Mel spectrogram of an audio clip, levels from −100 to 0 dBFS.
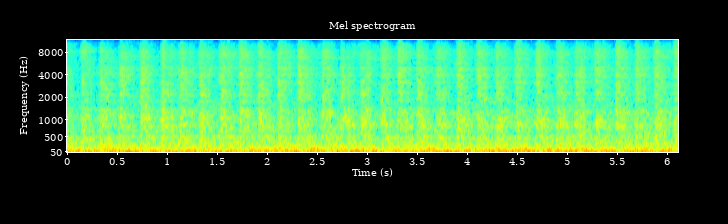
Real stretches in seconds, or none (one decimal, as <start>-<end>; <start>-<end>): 0.0-2.5; 3.2-6.1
